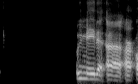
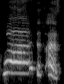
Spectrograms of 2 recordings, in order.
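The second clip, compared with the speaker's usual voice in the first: much higher, delighted disbelief; surprised exclamation; slower than usual. Retold or imitated. Recognizing herself in the sketch, high surprised cry. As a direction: shoot way up in happy shock. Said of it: "that was like".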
